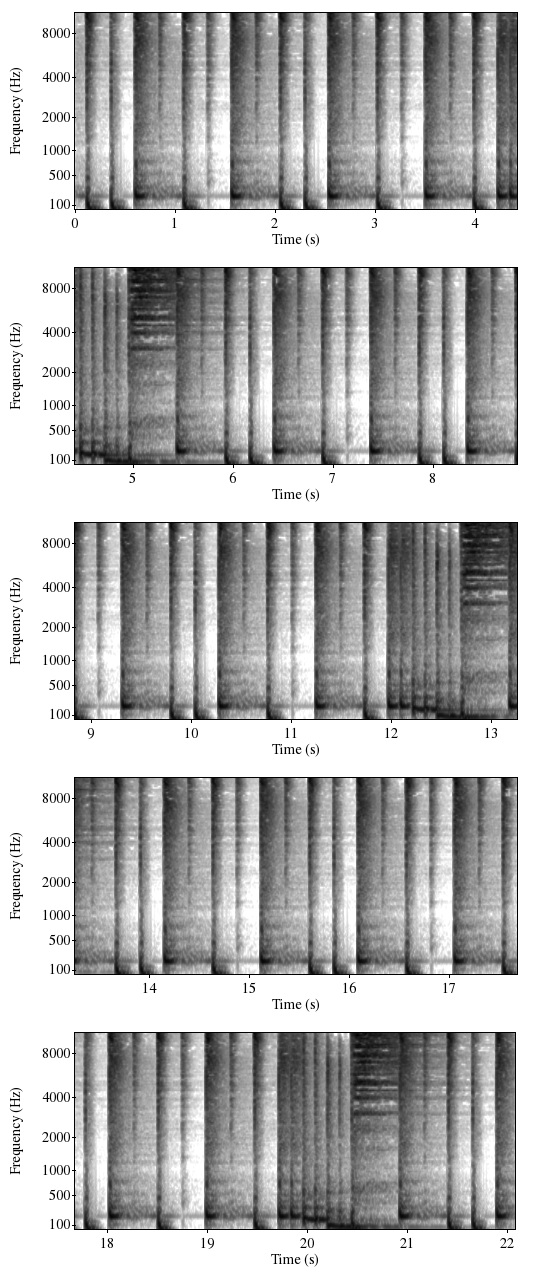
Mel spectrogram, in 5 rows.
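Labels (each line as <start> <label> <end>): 0.0 Repeating and continuous rock beat. 22.1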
